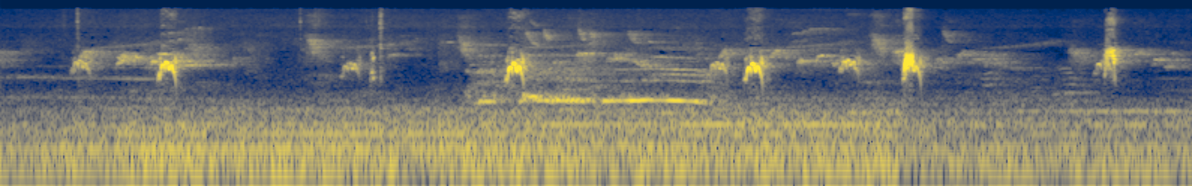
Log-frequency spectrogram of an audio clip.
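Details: Red-whiskered bulbul in morning song, used as a lure to call wild birds: sharp chirps spaced about a second or more apart, with faint warbles between them, a soft low whistle and a steady background hum.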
